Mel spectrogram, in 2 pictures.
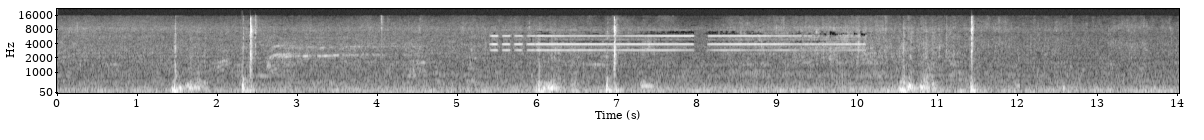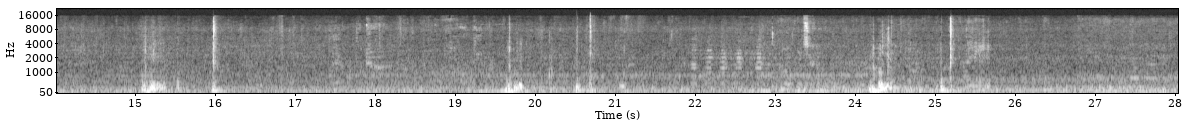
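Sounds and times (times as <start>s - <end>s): vehicle cabin rumble: 0.0s - 28.0s
high electronic tone: 5.4s - 10.1s.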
